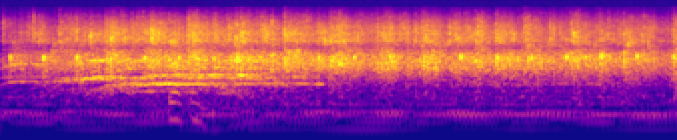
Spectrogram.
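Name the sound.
audience applause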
